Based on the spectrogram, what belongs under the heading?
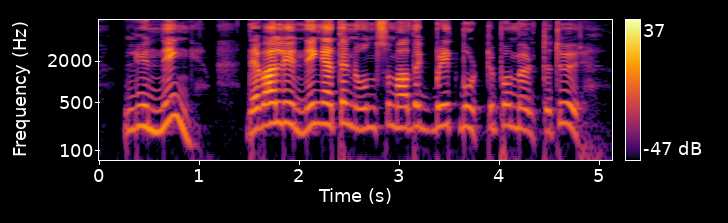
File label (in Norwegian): lynning, Numedalsmål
